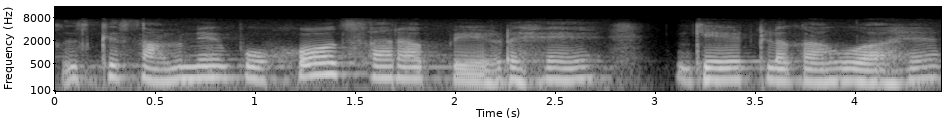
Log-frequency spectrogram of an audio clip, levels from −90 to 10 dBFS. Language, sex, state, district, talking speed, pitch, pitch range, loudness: Hindi, female, Chhattisgarh, Raipur, 135 wpm, 195 Hz, 190-210 Hz, -17 LUFS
